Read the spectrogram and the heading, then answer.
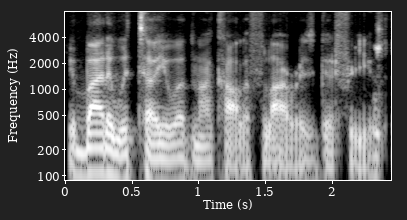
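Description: A man's voice: a bass voice, very fast, gravelly, mellow. A man from the Democratic Republic of Congo, a podcast guest, talking earnestly and rambling through rhetorical questions. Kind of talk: casual interview chat.

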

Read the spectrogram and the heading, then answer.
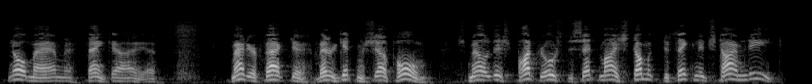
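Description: Husky, high-voiced old New England Yankee. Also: male voice, lively intonation, moderate pace, fairly bright tone, heavily acted. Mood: hesitant, polite. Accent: rural New England Yankee. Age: older. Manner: rustic, drawling hesitations and homespun phrases. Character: folksy, quirky old Yankee neighbor man, proud and polite. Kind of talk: 1940s radio drama acting. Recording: dull, band-limited 1940s radio recording.

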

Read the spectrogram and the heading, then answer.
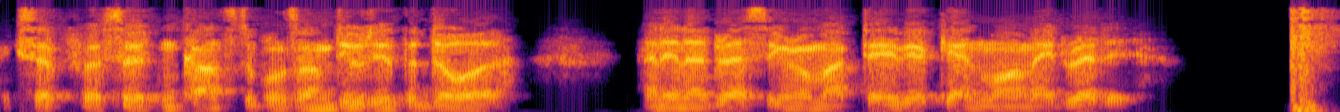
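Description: A man's voice: extremely low pitch, fairly even intonation, normal speed, slightly rough. A man acting as the grave narrator of an old-time radio crime drama, telling it in terse, dramatic phrases. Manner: terse, dramatic storyteller delivery. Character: grave male storyteller of a murder case. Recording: dull old radio recording with music.

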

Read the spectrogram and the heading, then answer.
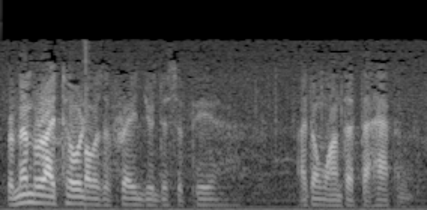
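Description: Actor as Paul, insistent low-voiced radio suitor. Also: male voice, quick pace, natural voice. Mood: tender, earnest. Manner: earnest, insistent, dramatic. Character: Paul, smooth-talking, possessive romantic suitor. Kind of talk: 1940s radio drama acting. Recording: dull 1940s radio recording, music behind.

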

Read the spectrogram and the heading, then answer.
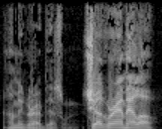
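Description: A man co-hosting a morning radio show, relaxed, laughing easily and taking listener calls. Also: mid-range voice, a little fast, a little hiss or hum. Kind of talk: casual morning radio banter.

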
